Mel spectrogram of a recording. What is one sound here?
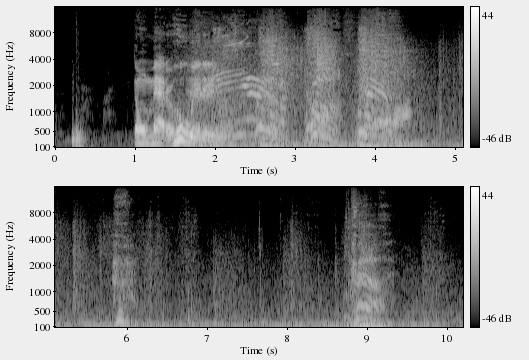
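Swords clash and strike in a loud fight.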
